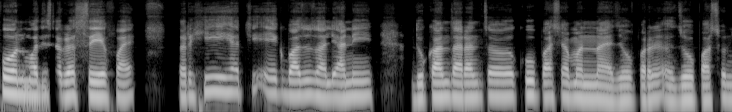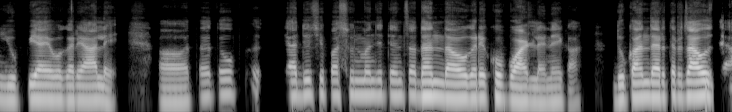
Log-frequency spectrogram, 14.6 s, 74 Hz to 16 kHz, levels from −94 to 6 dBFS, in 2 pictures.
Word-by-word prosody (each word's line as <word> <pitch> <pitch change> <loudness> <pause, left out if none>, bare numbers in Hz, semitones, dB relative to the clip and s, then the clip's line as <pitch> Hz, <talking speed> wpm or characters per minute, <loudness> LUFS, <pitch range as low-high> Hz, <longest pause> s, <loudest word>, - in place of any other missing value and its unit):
फोनमध्ये 170 -4 +3
सगळं 160 0 -1
सेफ 155 0 +1
आहे. 150 +1 -2 0.5
तर 150 +1 -3
ही 200 +1 -4 0.2
याची 190 +3 -7 0.2
एक 180 -1 -6
बाजू 165 0 0
झाली 155 -2 -1
आणि 160 +2 -1 0.5
दुकानदारांचं 150 +1 0
खूप 165 -2 -1
असं 150 0 -3
म्हणणं 140 -2 0
आहे 130 -2 -1
जोपर 130 +1 -3 0.3
जोपासून 135 +2 -2
यू-पी-आय 135 +1 +1
वगैरे 135 0 0
आलंय. 130 -4 +1 0.5
अ, 120 0 -2
तर 155 - -5
तो 175 0 -3 0.2
त्या 165 - -5
दिवशीपासून 170 0 -4
म्हणजे 170 0 -1
त्यांचा 165 0 -2
धंदा 160 -2 +5
वगैरे 145 +1 +4
खूप 145 -3 0
वाढला. 125 -2 +4
नाही 120 +1 -3
का? 105 -2 -12 0.4
दुकानदार 150 +2 +4
तर 165 -2 0
जाऊच 160 0 +9
द्या 120 - -7
150 Hz, 155 wpm, -22 LUFS, 135-160 Hz, 0.5 s, जाऊच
